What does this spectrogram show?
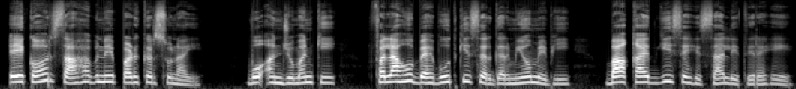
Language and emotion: Urdu, neutral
